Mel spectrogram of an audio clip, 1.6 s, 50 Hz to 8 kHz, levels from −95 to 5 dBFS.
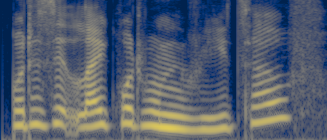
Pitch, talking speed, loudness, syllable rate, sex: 270 Hz, 295 wpm, -17 LUFS, 6.8 syllables/s, female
